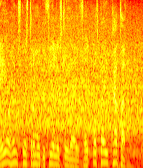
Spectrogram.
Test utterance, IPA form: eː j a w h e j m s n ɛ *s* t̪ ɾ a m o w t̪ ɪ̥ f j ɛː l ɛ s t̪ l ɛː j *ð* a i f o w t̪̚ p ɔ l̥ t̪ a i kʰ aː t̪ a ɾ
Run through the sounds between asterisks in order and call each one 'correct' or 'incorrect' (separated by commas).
correct, correct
